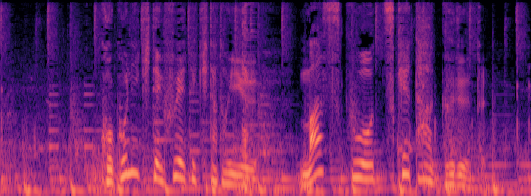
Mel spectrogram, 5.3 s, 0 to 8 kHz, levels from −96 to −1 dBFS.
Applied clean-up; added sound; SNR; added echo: none; Thump, thud; 15 dB; none.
